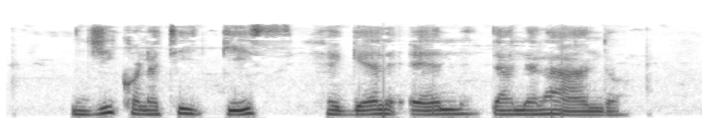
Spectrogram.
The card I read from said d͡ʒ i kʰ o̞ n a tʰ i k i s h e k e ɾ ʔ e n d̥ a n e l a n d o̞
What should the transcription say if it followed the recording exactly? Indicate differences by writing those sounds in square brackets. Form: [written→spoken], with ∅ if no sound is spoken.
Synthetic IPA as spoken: d͡ʒ i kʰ o̞ n a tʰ i [k→ɡ] i s h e [k→ɡ] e [ɾ→l] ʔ e n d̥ a n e l a n d o̞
